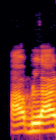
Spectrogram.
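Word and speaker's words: hablar: आलार लिखा है तो ए से आलार में ए से शुरू हो रहा है।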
